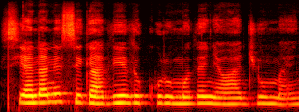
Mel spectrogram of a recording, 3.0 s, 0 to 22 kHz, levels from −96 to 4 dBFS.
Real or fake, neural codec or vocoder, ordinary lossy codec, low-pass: fake; vocoder, 44.1 kHz, 128 mel bands, Pupu-Vocoder; none; none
